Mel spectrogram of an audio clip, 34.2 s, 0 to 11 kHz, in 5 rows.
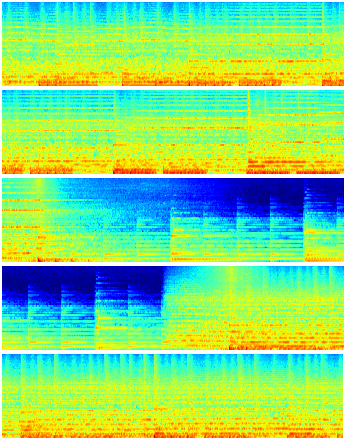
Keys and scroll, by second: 0.0-3.5 typing, 10.9-12.6 typing, 13.1 Return, 14.0-21.1 typing, 26.3-31.8 typing, 33.2 Up, 33.2 Return.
